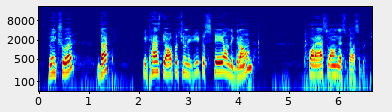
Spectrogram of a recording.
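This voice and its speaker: A man with a high pitch and lively intonation talks at a moderate pace with long, frequent pauses, in a dry, close sound with no echo. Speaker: rainwater harvesting enthusiast, homeowner. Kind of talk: informal video update answering viewer questions. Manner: halting, self-correcting.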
